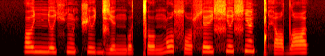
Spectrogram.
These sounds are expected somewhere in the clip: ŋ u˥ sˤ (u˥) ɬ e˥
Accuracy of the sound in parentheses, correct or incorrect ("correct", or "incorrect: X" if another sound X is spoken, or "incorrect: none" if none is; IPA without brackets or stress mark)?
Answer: incorrect: u˩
